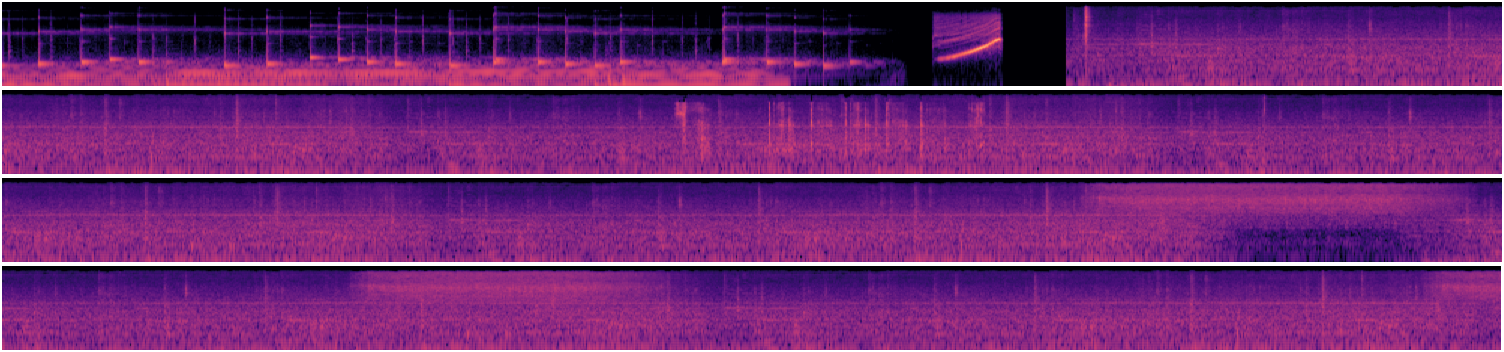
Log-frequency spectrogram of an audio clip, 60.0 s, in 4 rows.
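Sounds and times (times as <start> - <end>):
hiss: 40.9 - 44.6, 48.5 - 51.6, 59.3 - 59.9.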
